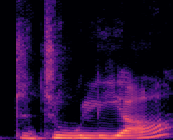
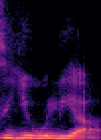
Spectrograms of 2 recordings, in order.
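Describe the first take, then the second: First: The name begins with an English J sound. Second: The name begins with a Y sound. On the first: The speaker calls it wrong. "this is not Julia" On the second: The speaker calls it right. "J has to be always pronounced like Y"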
